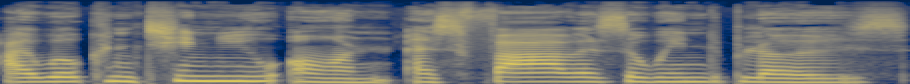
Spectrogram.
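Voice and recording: A natural voice reads the words aloud.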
